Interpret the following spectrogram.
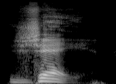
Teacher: in french we say jay that zh there is the zh sound like the s in measure or pleasure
